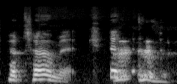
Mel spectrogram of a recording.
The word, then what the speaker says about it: Potomac: I said, well, according to the fishing shows, it's Potomac.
